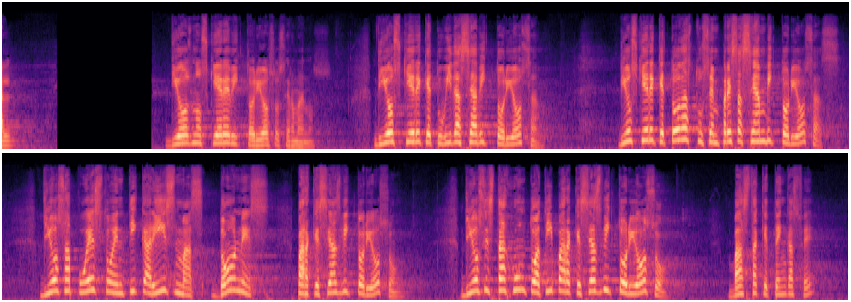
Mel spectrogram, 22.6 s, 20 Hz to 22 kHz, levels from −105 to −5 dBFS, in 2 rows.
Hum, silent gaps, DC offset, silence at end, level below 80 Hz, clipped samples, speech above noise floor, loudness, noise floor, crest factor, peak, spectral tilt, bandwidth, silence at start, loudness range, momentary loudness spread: none; none; under 0.1%; 0.45 s; -52 dBFS; under 0.1%; over 70 dB; -20 LUFS; under -90 dBFS; 22 dB; 0 dBFS; -4 dB/octave; 15.5 kHz; 0 s; 4 LU; 15 LU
